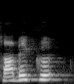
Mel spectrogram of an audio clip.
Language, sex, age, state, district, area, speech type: Sindhi, male, 45-60, Maharashtra, Thane, urban, read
